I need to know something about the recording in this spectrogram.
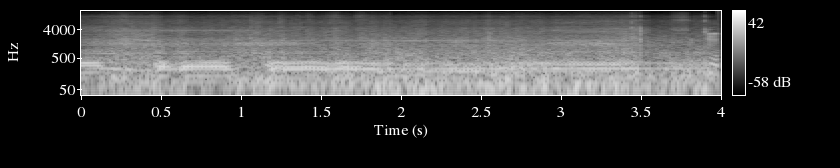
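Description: Motorcycle engine running steadily under way, with a brief change in the engine note about half a second in. Near the end the engine sound fades under a rush of wind on the microphone.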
